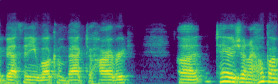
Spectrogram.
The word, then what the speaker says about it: Theogene: Theogene, and I hope I'm pronouncing your name correctly, is a student at Harvard Medical School. Theogene Ngirinshuti: That's the right way to pronounce my name.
